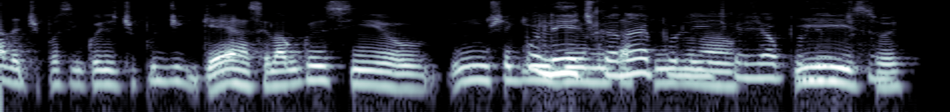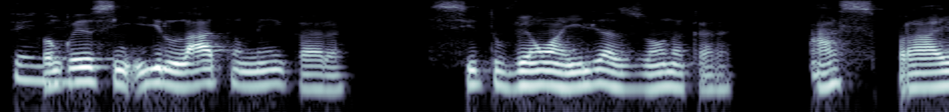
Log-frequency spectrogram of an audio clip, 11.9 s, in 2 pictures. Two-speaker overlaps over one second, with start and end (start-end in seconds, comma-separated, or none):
3.2-5.5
